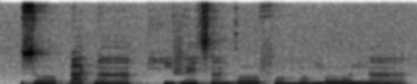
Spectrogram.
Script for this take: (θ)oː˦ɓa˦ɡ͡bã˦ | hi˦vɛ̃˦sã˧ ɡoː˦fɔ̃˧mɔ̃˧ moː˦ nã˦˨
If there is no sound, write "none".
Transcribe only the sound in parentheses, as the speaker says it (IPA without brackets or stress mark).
z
